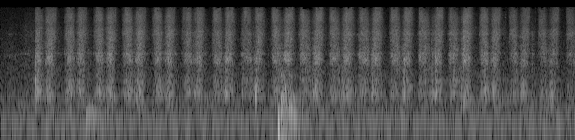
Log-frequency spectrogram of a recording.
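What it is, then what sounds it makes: Leather loafer being brushed. A tan J.Crew leather penny loafer with a rubber sole, hollow and empty, is held in one hand and brushed back and forth with a wooden-backed bristle shoe brush. After a brief quiet start, it gives a steady run of rapid, bright, breathy scrubbing strokes at about two per second, with a low hum underneath.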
